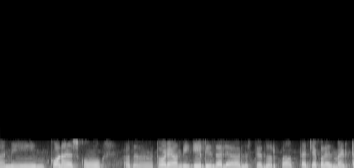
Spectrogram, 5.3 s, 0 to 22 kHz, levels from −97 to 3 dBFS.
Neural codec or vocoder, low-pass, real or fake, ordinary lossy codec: codec, 16 kHz, 4 kbps, X-Codec, HuBERT features, trained on general audio; 3.6 kHz; fake; none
